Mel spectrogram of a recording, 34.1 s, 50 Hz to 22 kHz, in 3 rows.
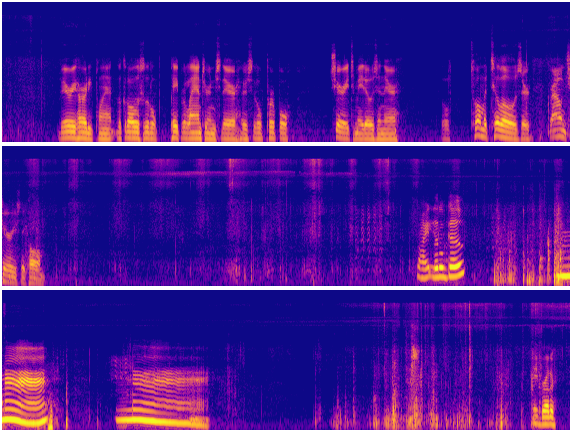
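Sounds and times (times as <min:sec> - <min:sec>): rustling in tall grass: 0:00.0 - 0:01.4, 0:10.6 - 0:21.2, 0:28.0 - 0:34.0
goat hooves knocking and scuffing: 0:10.9 - 0:22.7, 0:28.9 - 0:34.0
goats bleating faintly: 0:18.3 - 0:19.2.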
